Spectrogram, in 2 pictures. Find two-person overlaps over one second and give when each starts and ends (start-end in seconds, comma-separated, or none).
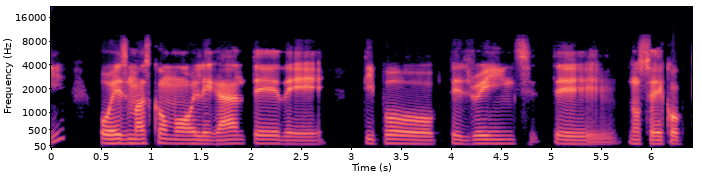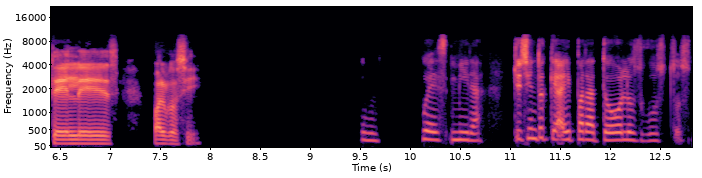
none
